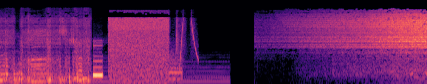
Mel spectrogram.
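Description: Background music that breaks off about a second and a half in with a sharp click and a second-long burst of static-like hiss. A short falling tone and a brief silence follow, then a rising whoosh of high hiss swells steadily louder.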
